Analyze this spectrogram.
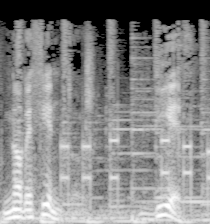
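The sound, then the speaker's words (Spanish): A telephone line sounds with bursts of bright electronic tones, short steady pitches that come and go within about two seconds, mixed with voice-like sounds that are loud around them. “corre para el teléfono que ya está sonando”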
